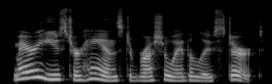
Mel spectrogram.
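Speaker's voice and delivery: plain reading voice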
